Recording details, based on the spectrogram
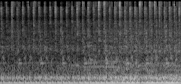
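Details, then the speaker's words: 1972 Triumph Dolomite 1850 automatic, first start after full ignition refresh (new coil, ballast resistor, electronic ignition module): smooth, even low idle with steady beat, no knocks or stumbles; timing judged right, running normally. "but I thought it seems to be the way that's starting up and running it's absolutely lovely"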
